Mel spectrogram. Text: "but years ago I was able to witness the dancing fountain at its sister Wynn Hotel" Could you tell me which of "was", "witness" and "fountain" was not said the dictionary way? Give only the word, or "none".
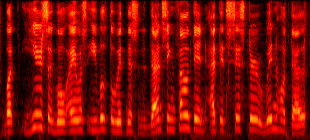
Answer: was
